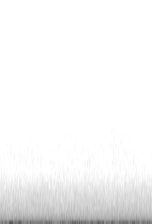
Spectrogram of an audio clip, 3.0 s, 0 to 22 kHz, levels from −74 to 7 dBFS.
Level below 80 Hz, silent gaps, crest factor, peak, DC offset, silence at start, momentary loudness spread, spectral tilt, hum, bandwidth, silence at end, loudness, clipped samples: -32 dBFS; none; 12 dB; -10 dBFS; under 0.1%; 0 s; 1 LU; -7.5 dB/octave; none; 4.1 kHz; 0 s; -38 LUFS; under 0.1%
